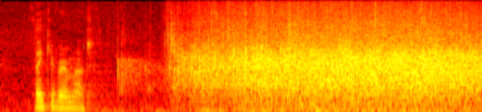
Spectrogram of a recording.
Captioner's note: applause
